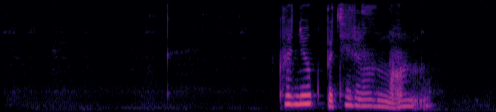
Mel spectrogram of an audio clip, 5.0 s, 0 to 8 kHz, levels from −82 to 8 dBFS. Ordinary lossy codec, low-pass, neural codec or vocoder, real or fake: none; 7.2 kHz; autoencoder, 22.05 kHz, a latent of 192 numbers a frame, VITS, trained on one speaker; fake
